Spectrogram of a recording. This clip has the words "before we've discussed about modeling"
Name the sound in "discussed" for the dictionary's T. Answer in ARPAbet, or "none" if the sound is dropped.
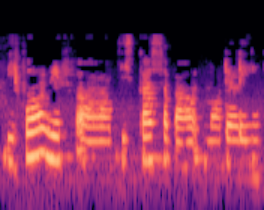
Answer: none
